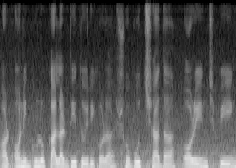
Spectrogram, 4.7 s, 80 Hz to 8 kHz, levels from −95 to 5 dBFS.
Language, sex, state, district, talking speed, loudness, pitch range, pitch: Bengali, female, West Bengal, Kolkata, 150 wpm, -14 LUFS, 170-205 Hz, 180 Hz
